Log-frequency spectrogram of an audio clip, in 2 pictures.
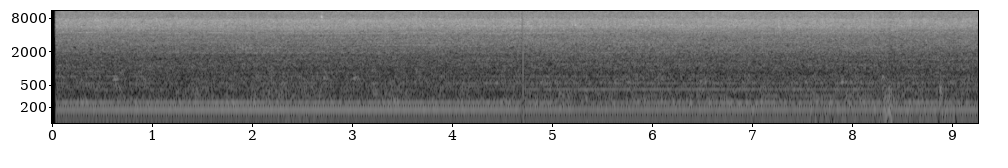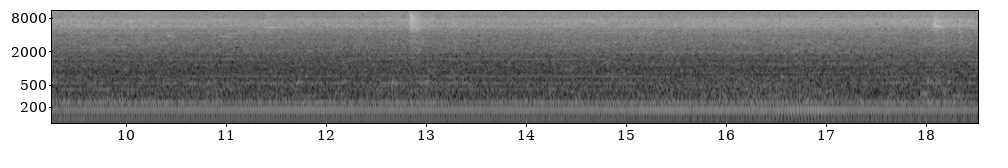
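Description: Aquarium air pump running with a steady electrical hum, driving the sponge filters, with a faint hiss of air over it.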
